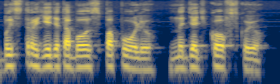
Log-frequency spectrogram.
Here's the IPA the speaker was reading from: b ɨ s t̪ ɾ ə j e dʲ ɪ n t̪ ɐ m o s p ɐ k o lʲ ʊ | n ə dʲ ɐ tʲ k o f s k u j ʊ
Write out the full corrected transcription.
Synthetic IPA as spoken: b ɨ s t̪ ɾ ə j e dʲ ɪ t̪ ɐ b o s p ɐ p o lʲ ʊ | n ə dʲ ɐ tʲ k o f s k ʊ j ʊ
